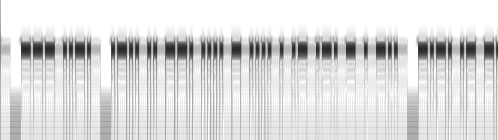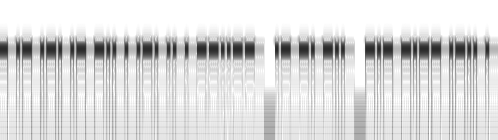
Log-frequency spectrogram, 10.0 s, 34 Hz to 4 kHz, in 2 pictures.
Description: Morse code, heard as a keyed tone, about 40 wpm, 750 Hz. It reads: OF LIGHTHEARTED CAMARADERIE, AND KYLE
